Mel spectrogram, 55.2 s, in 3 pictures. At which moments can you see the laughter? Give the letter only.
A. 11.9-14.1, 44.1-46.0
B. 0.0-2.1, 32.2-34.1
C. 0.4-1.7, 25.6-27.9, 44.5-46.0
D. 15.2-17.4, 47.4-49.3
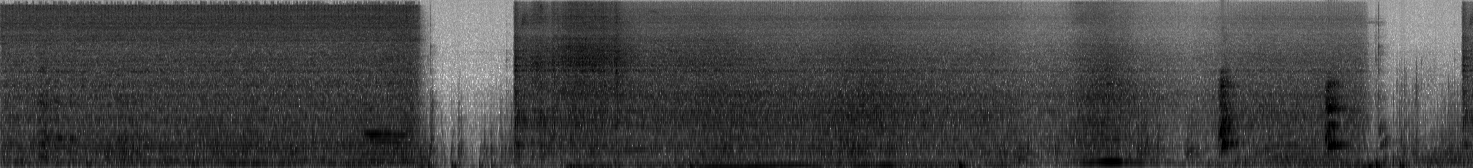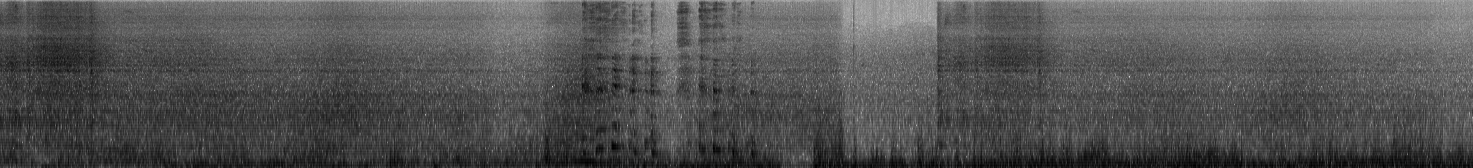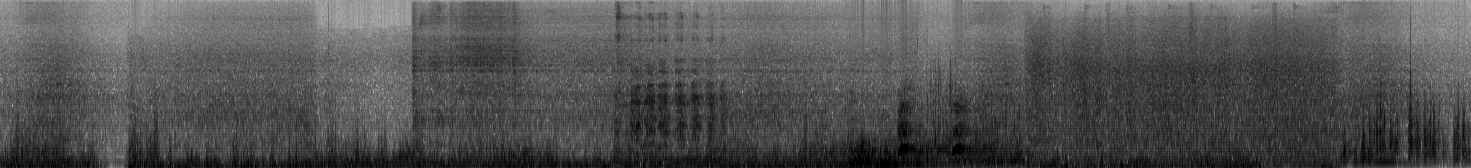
C.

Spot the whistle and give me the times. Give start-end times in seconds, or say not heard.
not heard.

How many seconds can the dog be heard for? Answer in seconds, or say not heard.
4 s.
